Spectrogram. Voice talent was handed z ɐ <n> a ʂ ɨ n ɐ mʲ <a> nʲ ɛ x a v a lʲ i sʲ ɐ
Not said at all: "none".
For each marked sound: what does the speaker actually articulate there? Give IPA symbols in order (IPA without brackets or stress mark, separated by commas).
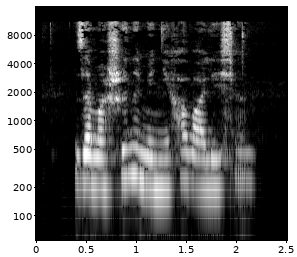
m, i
